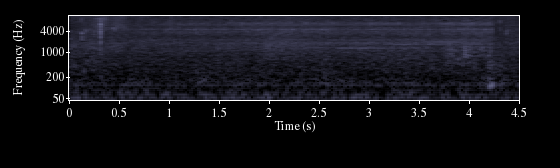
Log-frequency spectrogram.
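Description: A pause in the music in a concert hall: a low, steady room rumble with faint rustling and a few small clicks, and a faint brief tone about three seconds in.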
